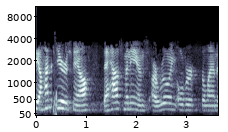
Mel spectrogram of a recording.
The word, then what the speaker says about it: Hasmoneans: And then there's one final name that I'd like to leave you with today, and that's the title Hasmoneans. The term Hasmoneans. And the period of Hasmonean rule. Hasmoneans, that's spelled H-A-S-M-O-N-E-A-N-S.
